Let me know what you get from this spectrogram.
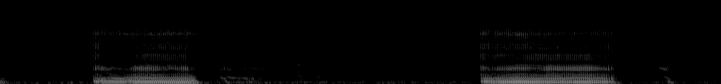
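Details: Goog, a French Bulldog relaxing at home during Golden Week in Japan, snores loudly while asleep: two long, harsh, rumbling snores about four seconds apart, each lasting over a second, with softer snuffling breaths between.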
